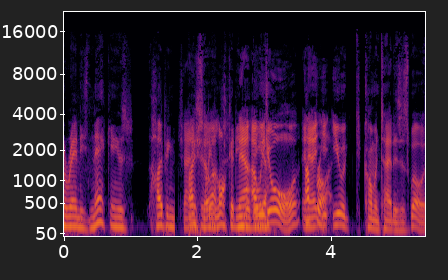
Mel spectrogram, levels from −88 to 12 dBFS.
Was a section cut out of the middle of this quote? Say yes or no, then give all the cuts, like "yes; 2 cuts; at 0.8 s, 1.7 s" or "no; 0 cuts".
yes; 2 cuts; at 1.7 s, 3.0 s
